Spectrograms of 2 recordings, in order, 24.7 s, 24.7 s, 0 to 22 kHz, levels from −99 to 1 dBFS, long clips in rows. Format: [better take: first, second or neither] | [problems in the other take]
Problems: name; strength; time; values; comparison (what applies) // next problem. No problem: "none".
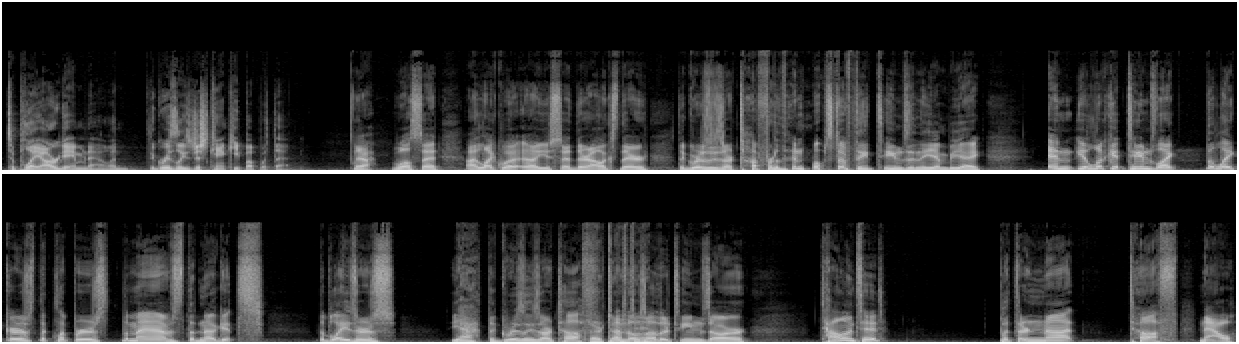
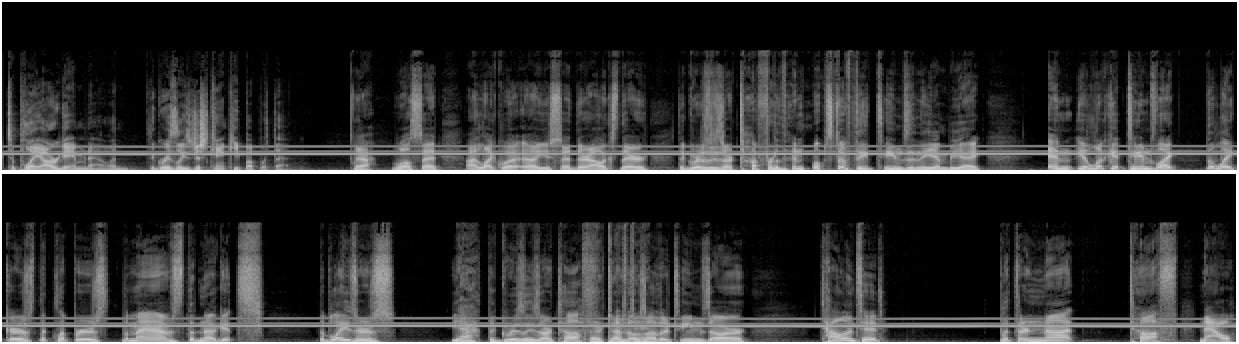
first | high-pitched whine; loud; throughout; 2 kHz, 9 dB below the speech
